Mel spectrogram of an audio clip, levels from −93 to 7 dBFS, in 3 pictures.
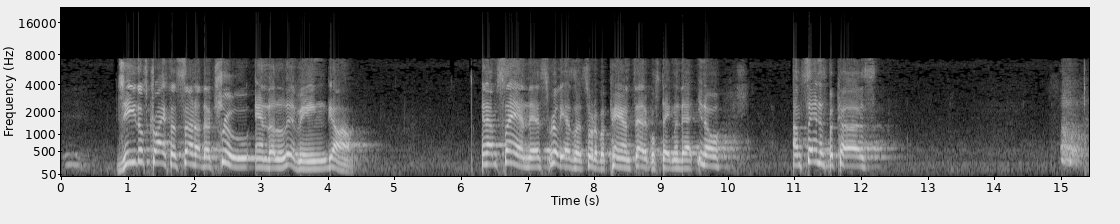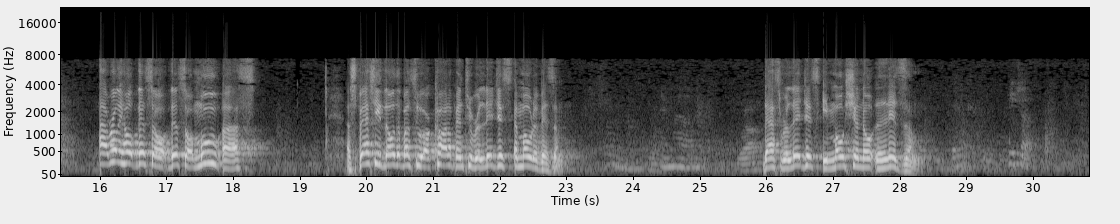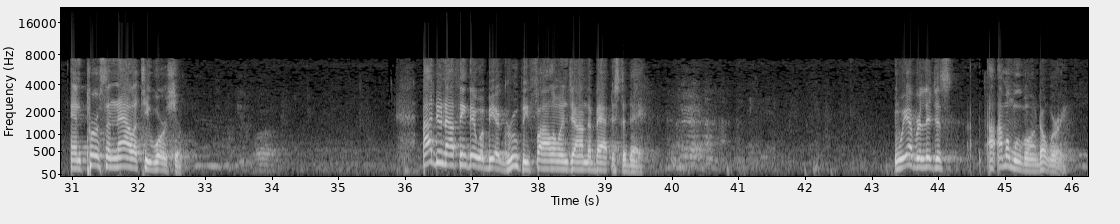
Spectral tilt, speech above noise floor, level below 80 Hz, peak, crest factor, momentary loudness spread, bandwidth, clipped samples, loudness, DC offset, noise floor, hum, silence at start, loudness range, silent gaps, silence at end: -5.5 dB/octave; 33 dB; -58 dBFS; -4 dBFS; 16 dB; 21 LU; 7.6 kHz; under 0.1%; -17 LUFS; under 0.1%; -50 dBFS; none; 0.05 s; 11 LU; none; 0 s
